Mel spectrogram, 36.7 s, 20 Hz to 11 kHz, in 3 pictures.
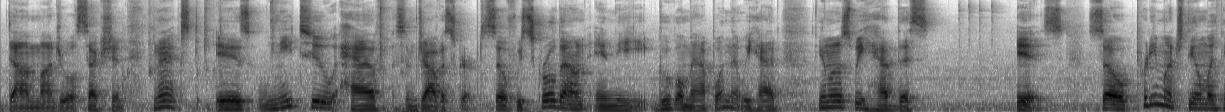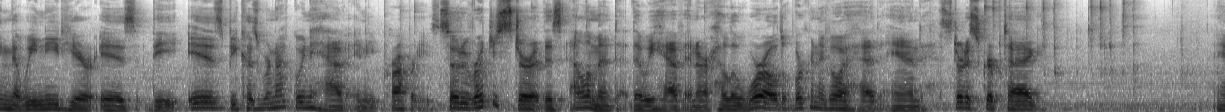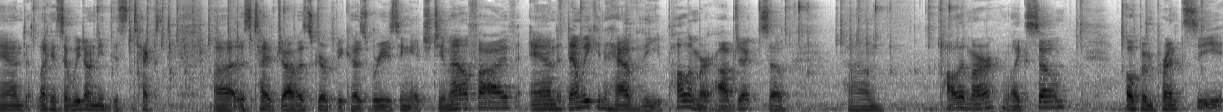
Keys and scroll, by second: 3.8 alt+super+Right.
